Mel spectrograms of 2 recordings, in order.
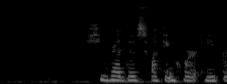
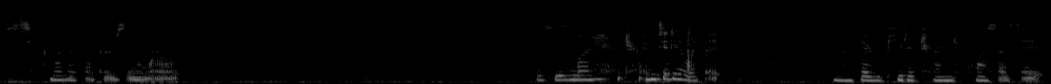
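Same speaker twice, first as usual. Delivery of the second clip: hushed, breathy whisper, much softer; barely voiced, words falling to a whisper; 3 semitones lower, 8 dB quieter than usual. Real, not acted. Venting alone about her abusers, in a whisper.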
